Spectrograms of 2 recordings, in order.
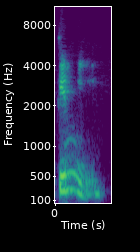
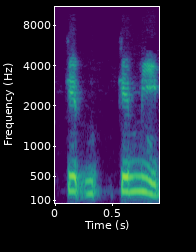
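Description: First: The words are merged into one reduced word. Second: Both words are said in full.

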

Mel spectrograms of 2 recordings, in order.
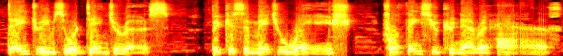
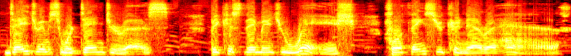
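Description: No difference in how they are said.

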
